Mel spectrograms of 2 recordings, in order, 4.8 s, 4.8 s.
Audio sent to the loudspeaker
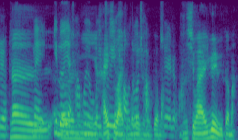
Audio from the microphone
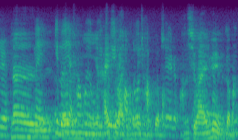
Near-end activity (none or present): present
